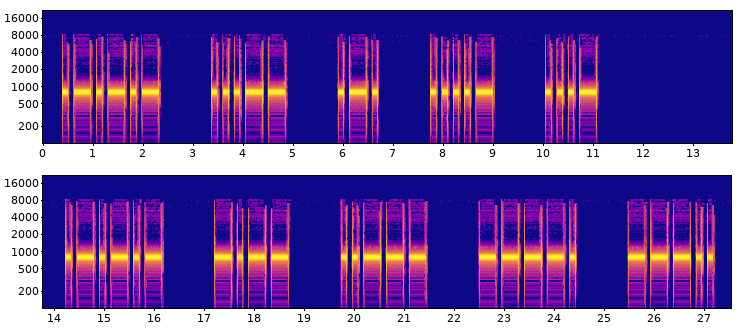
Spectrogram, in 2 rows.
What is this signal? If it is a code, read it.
Morse code, heard as a keyed tone, about 10 wpm, spaced as for 6 wpm, 800 Hz. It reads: .3R4V .Y298
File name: LEZIONI / 10 SIGNS / 10C DOT ws 10wpm 4213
